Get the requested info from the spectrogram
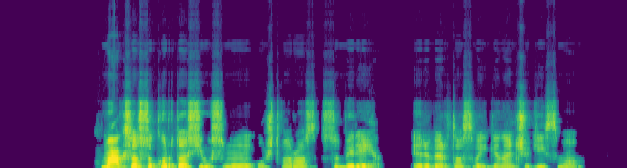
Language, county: Lithuanian, Kaunas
